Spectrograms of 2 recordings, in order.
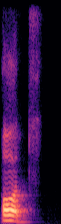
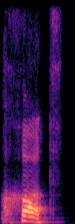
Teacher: es una H aspirada porque esa H se transforma en el momento de pronunciar como una J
